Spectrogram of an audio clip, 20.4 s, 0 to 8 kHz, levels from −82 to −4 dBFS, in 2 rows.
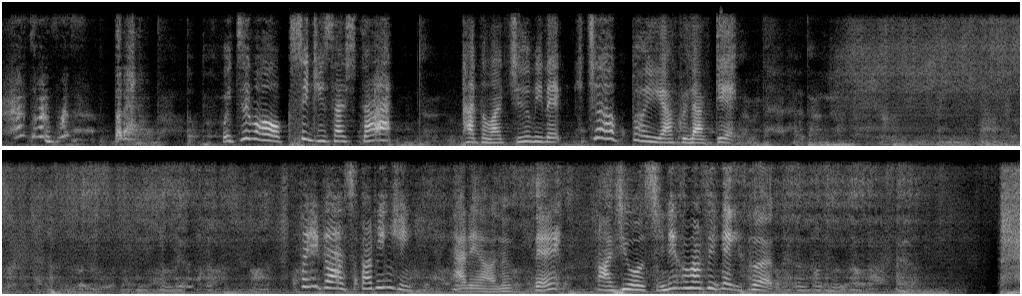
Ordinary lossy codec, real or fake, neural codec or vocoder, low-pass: AAC, 48 kbps; fake; codec, 16 kHz, 0.5 kbps, FunCodec, trained on LibriTTS, 25 frames a second; 7.2 kHz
